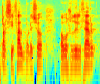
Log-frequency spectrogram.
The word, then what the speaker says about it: Parzival: La tercera y última versión es la Parsifal, que se escribe en alemán Parzival, pero se pronuncia Parsifal, por eso vamos a utilizar por su transcripción en español la palabra Parsifal.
